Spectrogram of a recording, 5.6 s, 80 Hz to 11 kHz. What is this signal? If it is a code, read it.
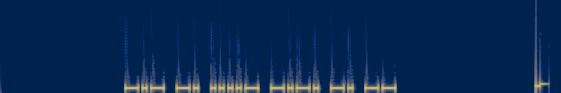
Morse code, heard as a keyed tone, about 28 wpm, 700 Hz. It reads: KN4CNM
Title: USA Call Signs - 6 Characters - 2x Character Spacing - 28wpm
